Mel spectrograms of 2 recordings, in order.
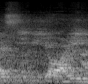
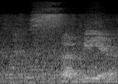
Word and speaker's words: severe: Yeah, this word S-E-V-E-R-E. The pronunciation is severe. 第二个音节哦 severe.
